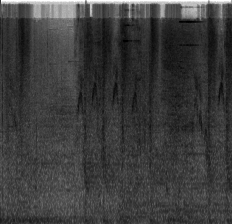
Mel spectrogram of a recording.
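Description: A Confringo blasting spell explodes in the Hogwarts Legacy video game, a loud, dense burst of booming crashes and rumble that fills the whole stretch, with brief whooshing spell effects cutting through repeatedly.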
